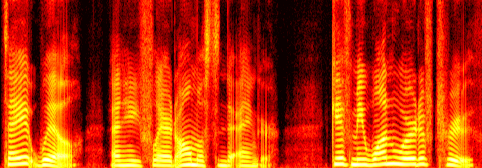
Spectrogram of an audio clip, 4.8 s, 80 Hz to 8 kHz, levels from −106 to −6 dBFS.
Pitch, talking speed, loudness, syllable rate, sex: 245 Hz, 175 wpm, -16 LUFS, 5.1 syllables/s, female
